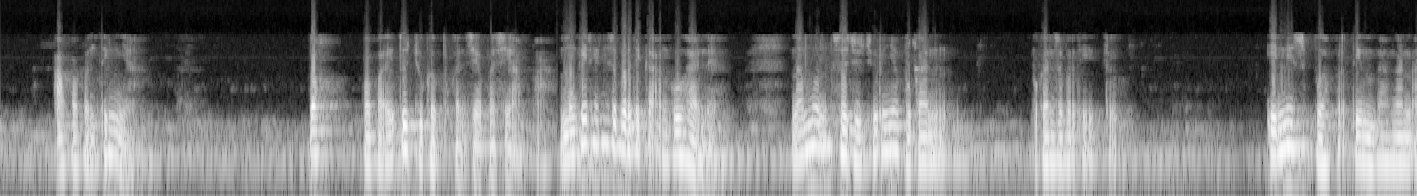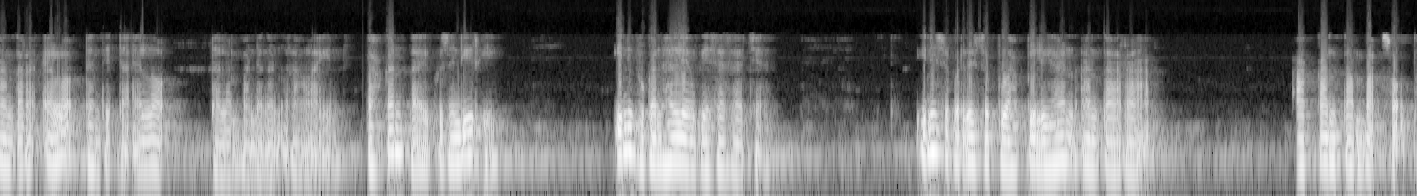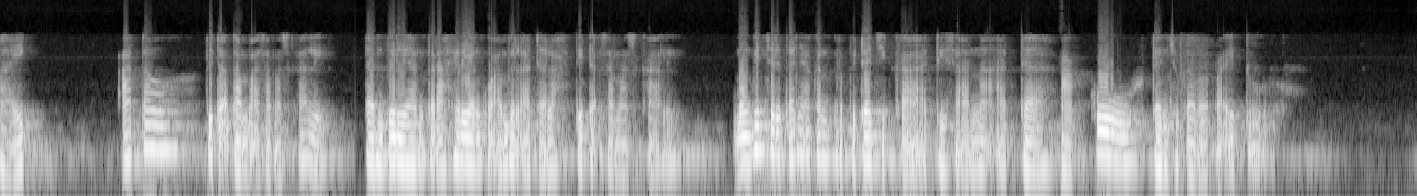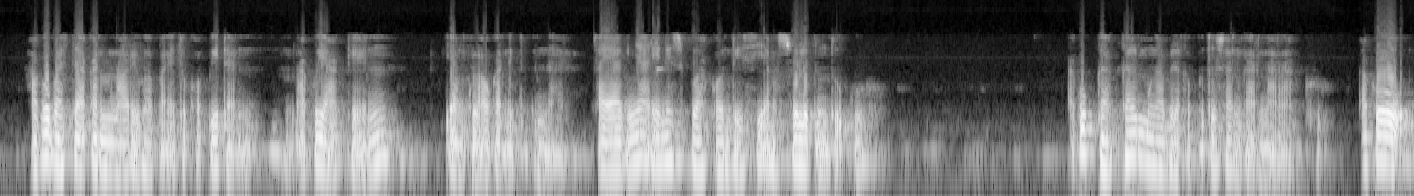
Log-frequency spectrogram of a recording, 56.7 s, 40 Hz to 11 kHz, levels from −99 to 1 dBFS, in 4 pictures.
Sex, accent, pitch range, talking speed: male, native, 105-130 Hz, 110 wpm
